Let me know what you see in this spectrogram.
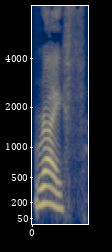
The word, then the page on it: rife: American English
